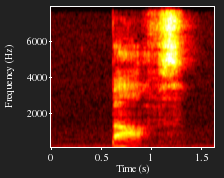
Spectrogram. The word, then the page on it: barfs: British English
